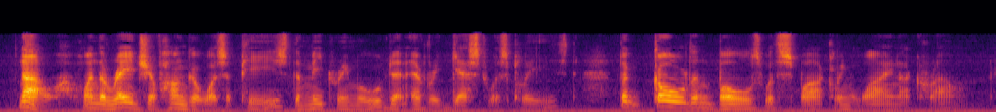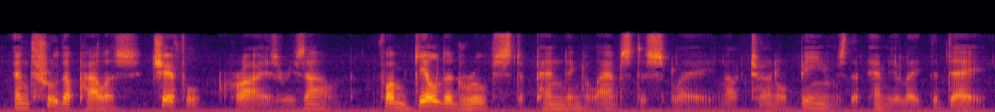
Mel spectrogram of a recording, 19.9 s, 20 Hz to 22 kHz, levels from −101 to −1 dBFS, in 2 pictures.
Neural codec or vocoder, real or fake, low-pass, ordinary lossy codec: none; real; 7.2 kHz; MP3, 64 kbps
